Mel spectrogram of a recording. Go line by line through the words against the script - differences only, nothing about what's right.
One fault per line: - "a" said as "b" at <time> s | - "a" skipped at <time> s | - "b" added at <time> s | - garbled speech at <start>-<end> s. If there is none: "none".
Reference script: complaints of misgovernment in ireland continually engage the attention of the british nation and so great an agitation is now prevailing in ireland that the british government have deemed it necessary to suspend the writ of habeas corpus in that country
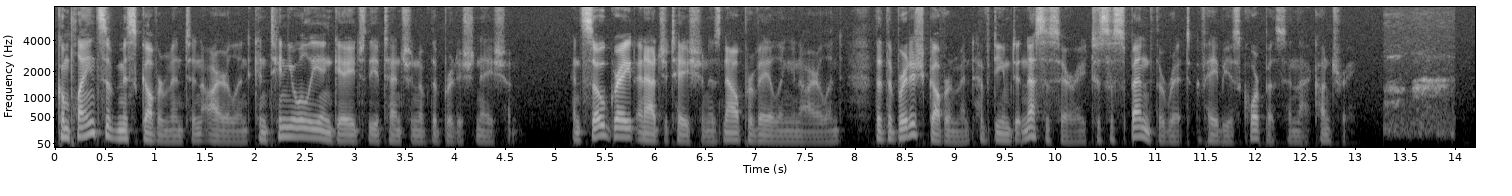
none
